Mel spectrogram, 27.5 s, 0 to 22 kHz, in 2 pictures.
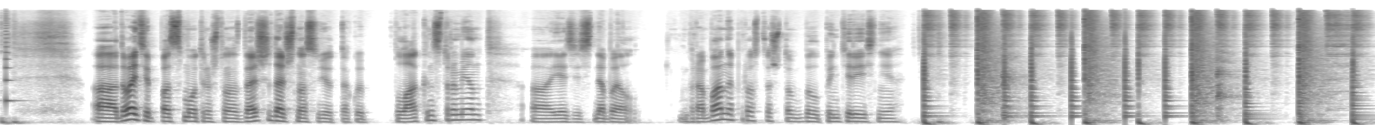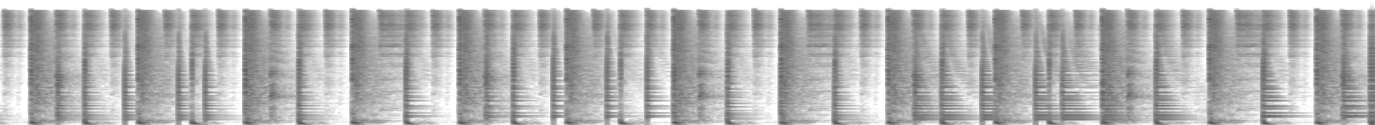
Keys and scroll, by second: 0.0 space, 9.2 space.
